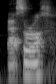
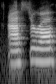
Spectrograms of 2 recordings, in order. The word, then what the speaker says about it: Astaroth: How do you pronounce her name again? Astaroth. Astaroth.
